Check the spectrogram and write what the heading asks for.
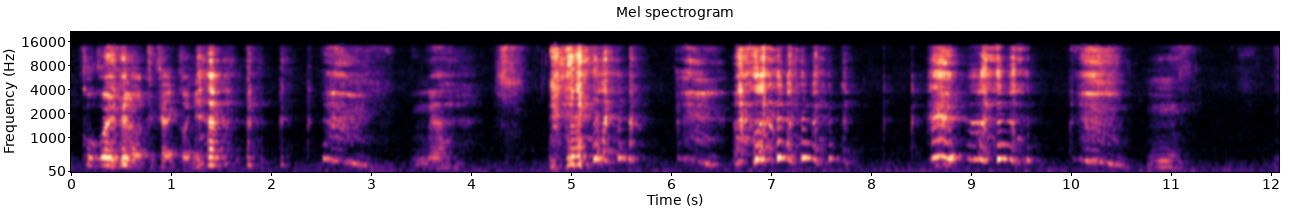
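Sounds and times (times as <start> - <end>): man laughing hard: 1.2 - 3.0, 4.8 - 10.2.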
